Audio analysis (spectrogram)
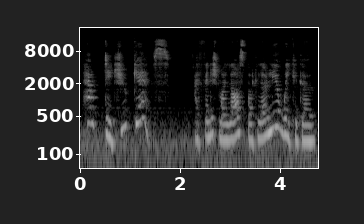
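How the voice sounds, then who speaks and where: A woman voicing a caring, gently firm family mother, expressive, in a children's storybook reading. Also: medium pitch, unhurried, slight background noise. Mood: delighted.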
